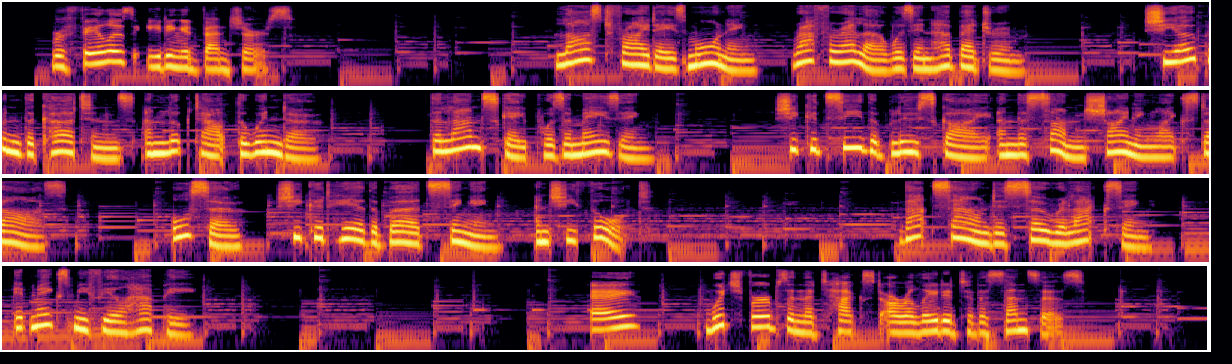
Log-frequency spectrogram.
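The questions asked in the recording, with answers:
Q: Which verbs in the text are related to the senses?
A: looked, see, hear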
